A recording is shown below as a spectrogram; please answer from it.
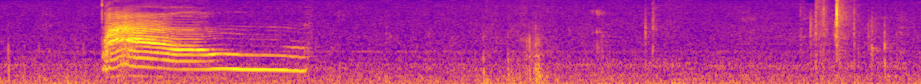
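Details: Domestic cat giving one clear, slightly falling meow lasting about a second, followed by quiet room noise with a few soft taps and clicks.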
